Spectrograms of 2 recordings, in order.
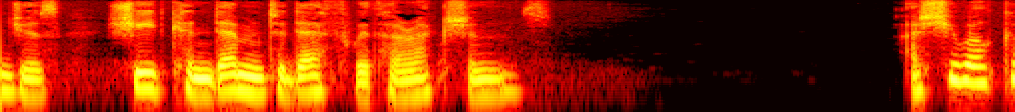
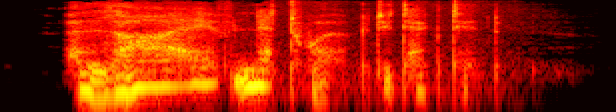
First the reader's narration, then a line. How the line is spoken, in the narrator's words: whispered the link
